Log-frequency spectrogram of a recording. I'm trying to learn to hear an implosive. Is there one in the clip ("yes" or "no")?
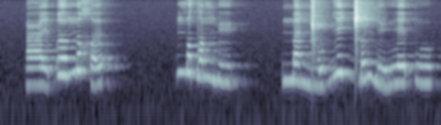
yes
